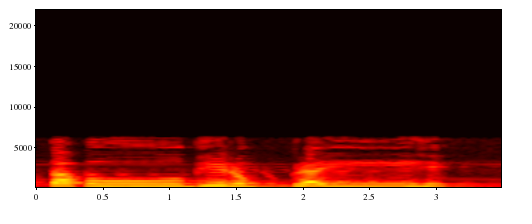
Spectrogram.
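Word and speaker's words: ತಪೋಭಿರುಗ್ರೈಃ: ಭಿರರ್ ತಪೋ ಪೋ ದೀರ್ಘ ತಪೋ ಭಿರುಗ್ರೈಹಿ ಭಿರುಗ್ರೈಹಿ ಋ ಮೇಲೆ ಆಘಾತ ವಿಸರ್ಗದ ಉಚ್ಚಾರಣೆ ಹಿ ಎಂದು ಬರಬೇಕು ತಪೋ ಭಿರುಗ್ರೈಹಿ ಏವಂ ರೂಪ ಶಕ್ತ್ಯ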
